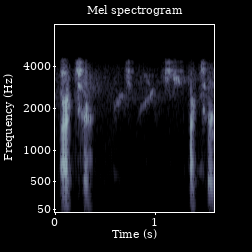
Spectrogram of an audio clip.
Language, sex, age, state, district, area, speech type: Bengali, male, 18-30, West Bengal, Jalpaiguri, rural, conversation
